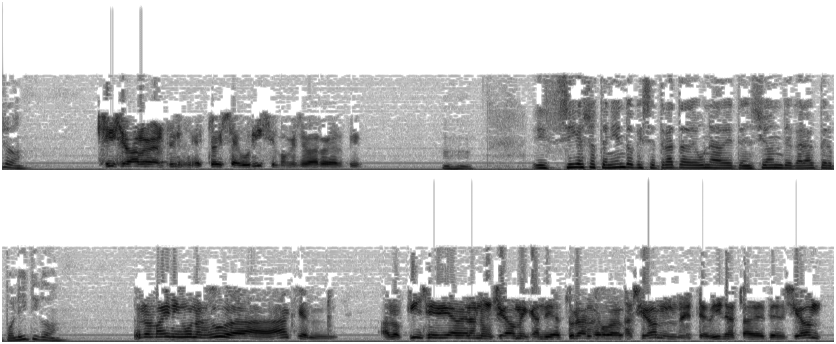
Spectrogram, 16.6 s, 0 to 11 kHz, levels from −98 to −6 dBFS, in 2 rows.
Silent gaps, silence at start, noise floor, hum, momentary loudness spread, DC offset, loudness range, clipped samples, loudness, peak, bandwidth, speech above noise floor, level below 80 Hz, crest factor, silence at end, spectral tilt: none; 0 s; -36 dBFS; none; 13 LU; under 0.1%; 7 LU; under 0.1%; -13 LUFS; 0 dBFS; 6.6 kHz; 23 dB; -38 dBFS; 14 dB; 0 s; -6.5 dB/octave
